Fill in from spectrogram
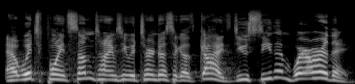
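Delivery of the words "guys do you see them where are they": put-on higher, louder puzzled old teacher; mock puzzled teacher. Teacher asking students where his glasses are, puzzled and loud. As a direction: ham up the baffled teacher.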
